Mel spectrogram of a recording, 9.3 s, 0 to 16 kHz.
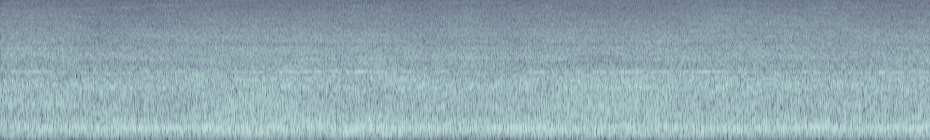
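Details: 1997 Hoover Dirt Finder Power Drive self-propelled upright vacuum, model U6331-930, Elite style, running: even, steady rushing whir, no rattle, thump or squeal; motor and brush roll smooth, surprisingly quiet, normal running.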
